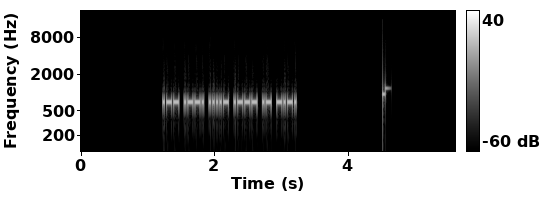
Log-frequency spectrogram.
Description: Morse code, heard as a keyed tone, about 44 wpm, 700 Hz. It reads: WP4JAC
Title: USA Call Signs - 6 Characters - 6x Character Spacing - 45wpm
